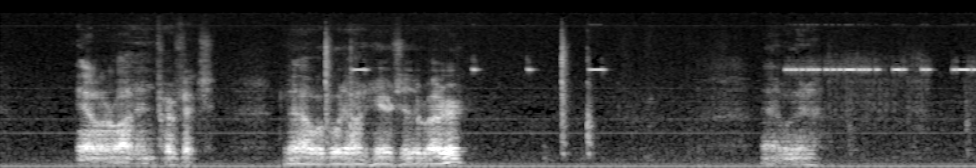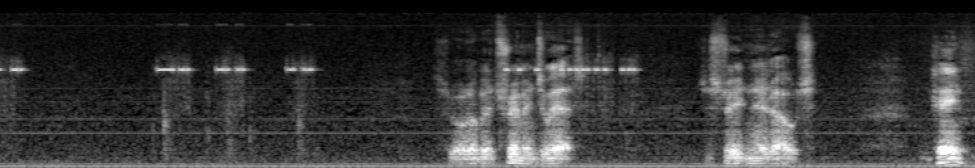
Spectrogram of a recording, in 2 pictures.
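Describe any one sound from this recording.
A man talks calmly, close by, in short bursts.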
